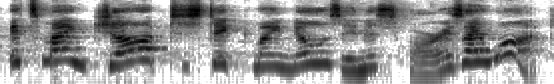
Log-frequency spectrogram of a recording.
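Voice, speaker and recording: A woman's voice: extremely high pitch, very animated, moderate pace, bright, forceful tone, exaggerated voice. A woman playing a plucky, cocky fifteen-year-old girl in an audio drama, self-assured and formally worded. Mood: stubborn, earnest.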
